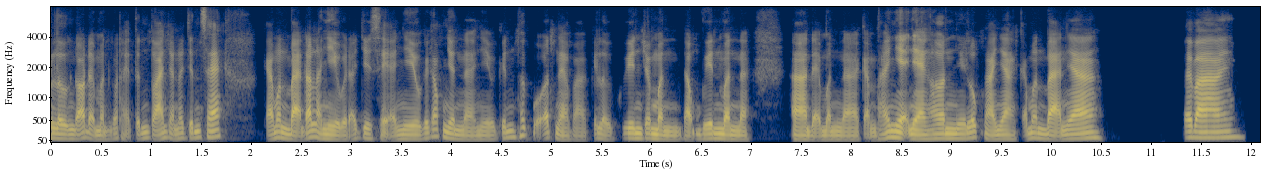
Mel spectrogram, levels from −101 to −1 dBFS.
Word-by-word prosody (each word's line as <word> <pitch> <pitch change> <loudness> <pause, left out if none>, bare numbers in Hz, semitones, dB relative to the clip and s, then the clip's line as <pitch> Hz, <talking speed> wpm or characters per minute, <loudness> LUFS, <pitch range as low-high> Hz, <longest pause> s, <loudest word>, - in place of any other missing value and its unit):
lương 105 -3 +1
đó 95 - +2
để - - -1
mình 90 0 -5
có - - -6
thể - - -9
tính 115 +2 -6
toán 120 - +1
cho - - -4
nó 110 +3 -4
chính 115 +3 -3
xác. 135 +2 +2 0.4
Cảm - - 0
ơn - - +1
bạn - - +4
rất - - +4
là - - 0
nhiều 95 -3 0
và 90 - -2
đã - - -5
chia 110 -2 -4
sẻ 85 -3 -4
nhiều 95 0 -1
cái 115 - -4
góc 150 -2 -4
nhìn 105 -6 0
nè, 85 -2 -3
nhiều 90 0 -5
kiến 125 +7 -5
thức 175 +3 -7
bổ - - -8
ích - - -3
nè, 85 - -1
và 80 -1 -9
cái 110 - -10
lời 90 -5 -4
khuyên 110 0 0
cho 110 - -2
mình, 90 -4 0
động 100 - -3
viên 105 +1 +1
mình 95 -2 +2
nè, 90 -1 -2 0.4
à, 90 0 +4
để 80 -1 -2
mình, 90 0 -2
à, 85 0 -2
cảm 80 - -5
thấy 125 +10 -1
nhẹ 125 -5 +5
nhàng 95 -2 +5
hơn 105 +1 +2
như 105 0 0
lúc 125 +2 -2
này 90 0 +2
nha. 95 -1 0
Cảm 115 - -4
ơn 110 -3 -1
bạn 95 - +4
nha. 110 +5 +4 0.8
Bye 130 0 +1
bye. 125 +2 +4
105 Hz, 310 wpm, -27 LUFS, 90-115 Hz, 0.8 s, nhẹ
